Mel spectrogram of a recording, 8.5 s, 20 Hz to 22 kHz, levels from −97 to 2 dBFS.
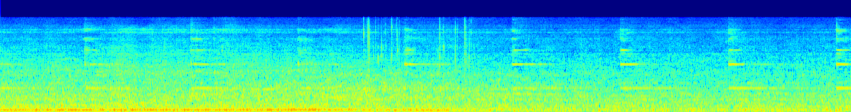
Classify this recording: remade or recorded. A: remade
